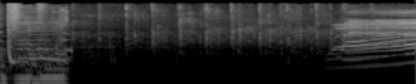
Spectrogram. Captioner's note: clapping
